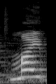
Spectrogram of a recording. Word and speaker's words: might: Might ini bukan mic ya, bacanya might. Oke, G-nya kita tancap jauh-jauh.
